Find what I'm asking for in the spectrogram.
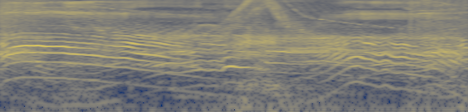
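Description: A cat meows loudly and continuously in a long, wavering, drawn-out yowl close by, its pitch sliding up and down with no speech over it.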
